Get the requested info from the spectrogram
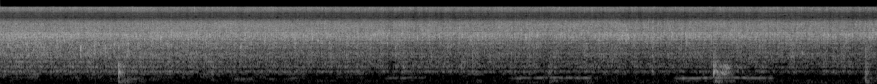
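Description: Potato sticks and freshly added chicken pieces sizzling steadily in hot oil in a wok, with a spatula stirring them and scraping the pan a couple of times.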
